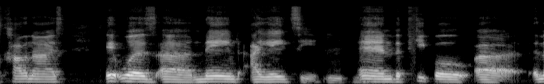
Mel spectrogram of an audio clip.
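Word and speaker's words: Ayiti: the island was colonized it was uh named ayati and the people uh and that was the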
